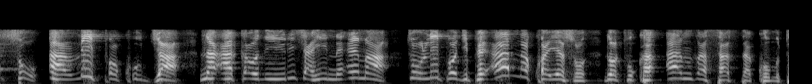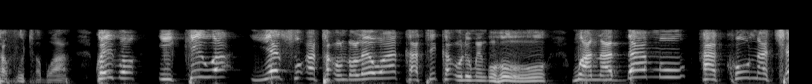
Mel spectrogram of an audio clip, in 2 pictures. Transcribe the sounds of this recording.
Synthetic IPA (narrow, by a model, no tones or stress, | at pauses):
sualipʰɔkʰud͡ʒa | naʔːkaɔðihiɾiʃahiːnɛɛma | tulipɔd͡ʒipɛʔanakwajɛsundiɔtukaanzasasakum̩tafutʰa̰ɓwa̰na | kwahivjɔ | ikiwa | jɛsuʔataɔndɔlɛwakatikaulimwɛŋɡuhuː | mwanaðamuhakʰunat͡ʃ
